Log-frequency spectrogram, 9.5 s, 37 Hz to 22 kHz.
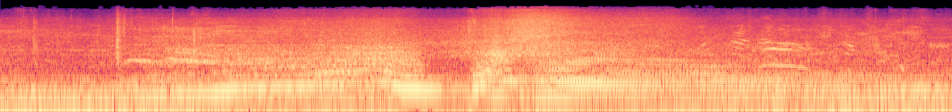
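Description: A V6 sports coupe accelerates hard past.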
